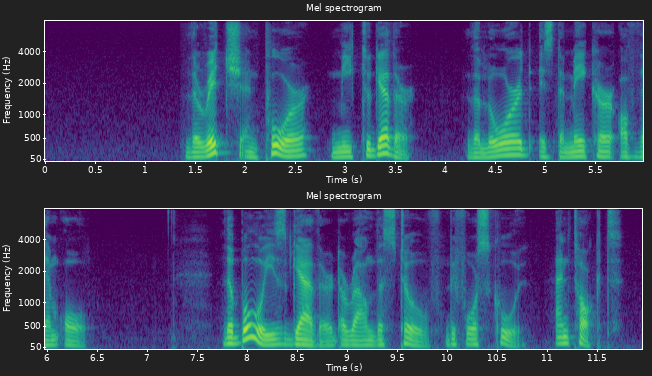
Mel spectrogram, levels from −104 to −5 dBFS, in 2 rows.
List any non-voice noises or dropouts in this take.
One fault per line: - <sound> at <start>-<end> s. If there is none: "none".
none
